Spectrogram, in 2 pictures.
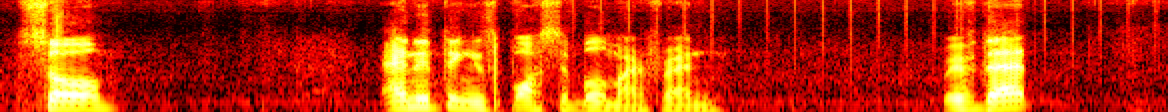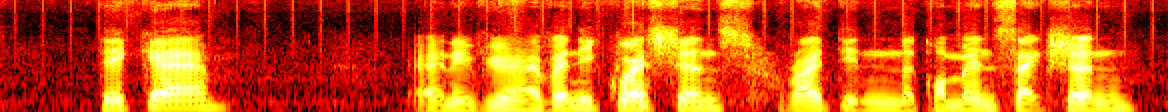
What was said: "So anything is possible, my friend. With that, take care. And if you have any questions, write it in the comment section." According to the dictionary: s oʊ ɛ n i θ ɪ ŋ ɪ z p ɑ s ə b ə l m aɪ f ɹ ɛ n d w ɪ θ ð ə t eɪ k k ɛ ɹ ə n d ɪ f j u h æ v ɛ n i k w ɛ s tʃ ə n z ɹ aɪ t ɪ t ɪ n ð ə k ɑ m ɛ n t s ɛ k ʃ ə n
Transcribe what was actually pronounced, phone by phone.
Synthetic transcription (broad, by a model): s oʊ ɛ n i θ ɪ ŋ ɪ s p ɑ s ə b ə l m aɪ f ɹ ɛ n d w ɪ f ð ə t eɪ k k ɛ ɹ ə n ɪ f j u h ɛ v ɛ n i k w ɛ s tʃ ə n s ɹ aɪ t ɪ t ɪ n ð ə k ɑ m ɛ n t s ɛ k ʃ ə n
